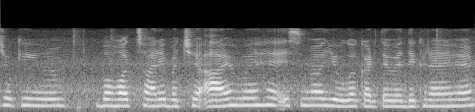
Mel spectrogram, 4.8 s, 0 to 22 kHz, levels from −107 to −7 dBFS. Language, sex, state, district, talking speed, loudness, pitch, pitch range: Hindi, female, Bihar, Darbhanga, 200 wpm, -21 LUFS, 230 Hz, 215-245 Hz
